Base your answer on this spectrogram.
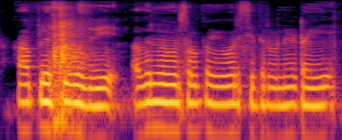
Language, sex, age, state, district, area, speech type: Kannada, male, 18-30, Karnataka, Chitradurga, rural, spontaneous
